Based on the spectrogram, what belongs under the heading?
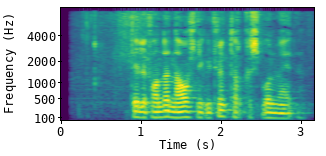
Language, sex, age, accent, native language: Uzbek, male, 30-39, Qashqadaryo, Uzbek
